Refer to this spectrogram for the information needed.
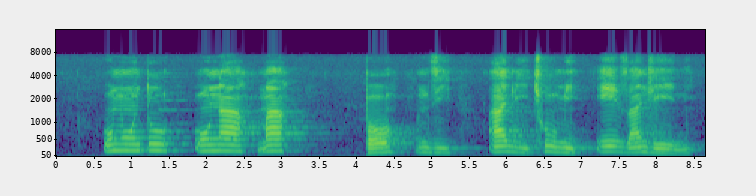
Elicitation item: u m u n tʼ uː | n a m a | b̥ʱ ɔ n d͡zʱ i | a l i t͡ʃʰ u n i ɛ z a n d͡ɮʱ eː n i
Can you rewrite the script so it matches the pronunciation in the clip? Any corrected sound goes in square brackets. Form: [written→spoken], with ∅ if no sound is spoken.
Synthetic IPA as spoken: u m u n tʼ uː | n a m a | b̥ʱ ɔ n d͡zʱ i | a l i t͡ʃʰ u [n→m] i ɛ z a n d͡ɮʱ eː n i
